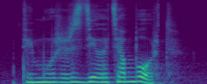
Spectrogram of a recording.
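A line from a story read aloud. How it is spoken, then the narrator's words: Whispered suggestion. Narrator (Russian): предложил он шепотом, чтобы слышала только Лика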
